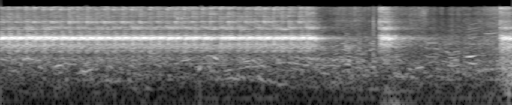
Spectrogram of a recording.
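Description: Loud, shrill opera music plays through loudspeakers.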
